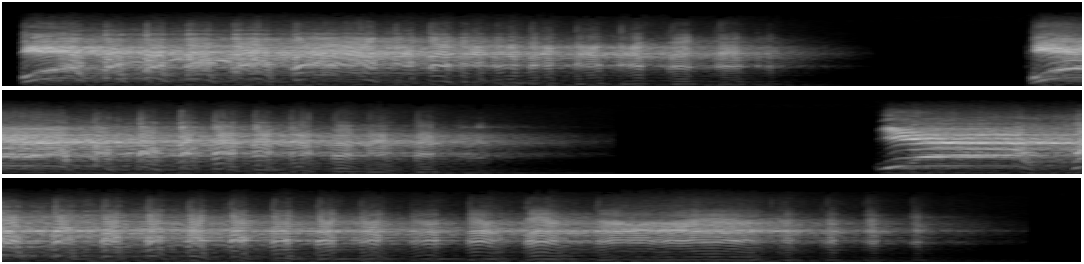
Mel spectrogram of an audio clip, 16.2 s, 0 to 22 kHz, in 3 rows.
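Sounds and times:
cinematic laughter of a madman: 0.2 - 4.1, 5.2 - 8.2, 9.9 - 15.8.

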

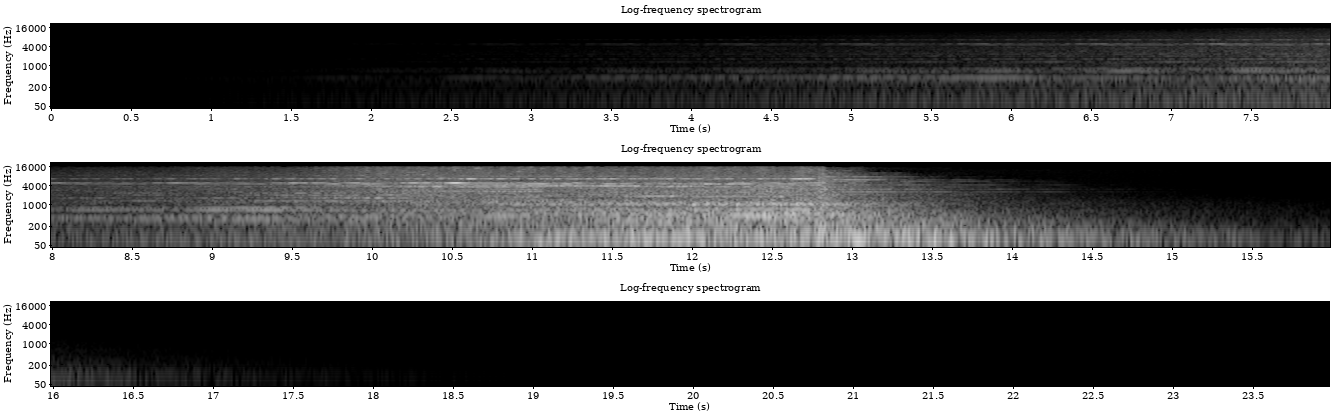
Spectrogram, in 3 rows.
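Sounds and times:
falling suspense sound: 6.3 - 16.2.

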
